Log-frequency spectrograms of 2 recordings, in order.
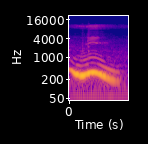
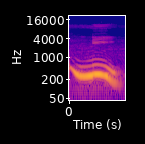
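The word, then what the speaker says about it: knee: ইংরেজিতে কি বলে দেখো কে এন ই তাহলে নি উচ্চারণটা কি হয়? নি।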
